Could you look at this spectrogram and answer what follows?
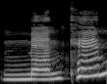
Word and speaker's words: Menken: Music and lyrics are by Alan Menken.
